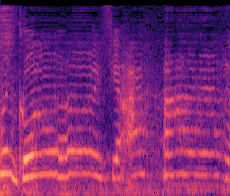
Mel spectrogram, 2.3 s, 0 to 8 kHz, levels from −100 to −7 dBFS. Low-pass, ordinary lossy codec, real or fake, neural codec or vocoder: none; none; fake; codec, 16 kHz, 1.1 kbps, Voila-Tokenizer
